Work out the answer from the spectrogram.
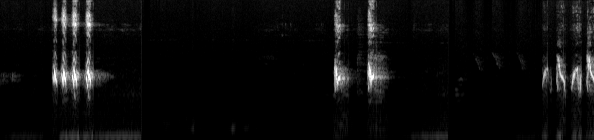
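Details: Sooty-headed bulbul singing in the afternoon: a short burst of four rough chirps, a pause, two more separate chirps, then a quick cluster of notes at the end, with silence between phrases.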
